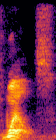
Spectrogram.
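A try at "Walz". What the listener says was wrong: it's Walls w w walls yeah it's not Wells Tim Walls Tim Walls w LZ but pronounced walls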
